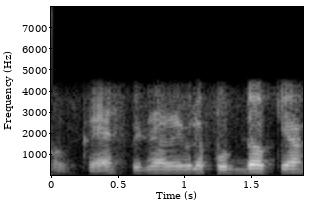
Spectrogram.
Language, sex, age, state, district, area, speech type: Malayalam, male, 30-45, Kerala, Wayanad, rural, conversation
